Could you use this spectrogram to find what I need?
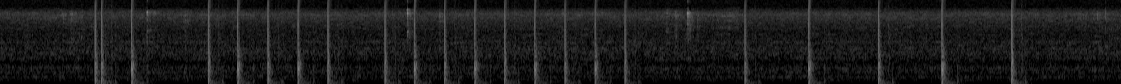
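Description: Footsteps tap on a wooden floor at an even pace.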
